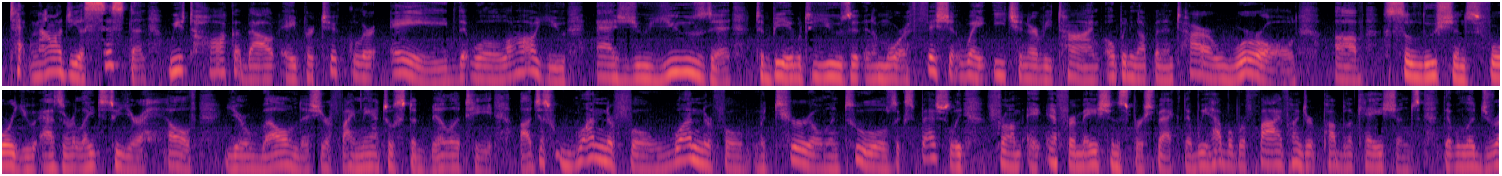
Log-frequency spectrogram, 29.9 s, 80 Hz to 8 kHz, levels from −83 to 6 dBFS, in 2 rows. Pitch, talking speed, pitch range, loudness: 125 Hz, 140 wpm, 115-140 Hz, -32 LUFS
